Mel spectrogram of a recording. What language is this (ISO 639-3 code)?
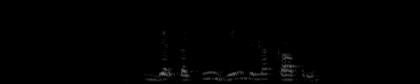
rus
